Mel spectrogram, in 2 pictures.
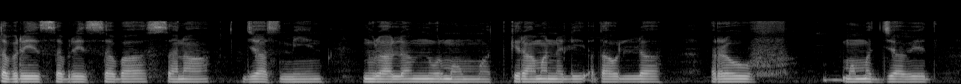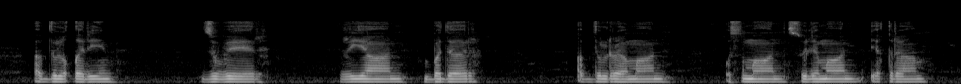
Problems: none marked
